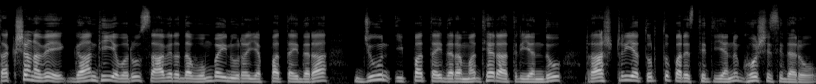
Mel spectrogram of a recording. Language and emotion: Kannada, neutral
